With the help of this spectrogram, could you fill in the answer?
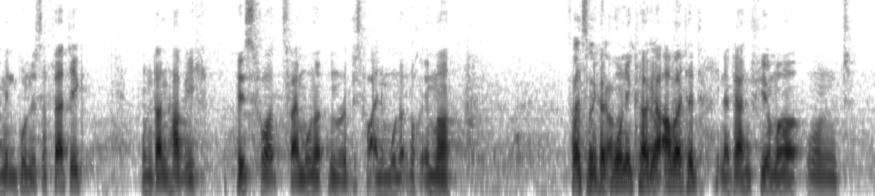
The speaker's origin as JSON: {"language": "German", "country": "Austria", "said": "22 Jahre jung, komme aus Österreich, aus dem letzten Dorf mit 1000 Einwohnern. Deswegen verzeiht mir auch bitte den einen oder anderen Versprecher, denn der Dialekt sitzt komplett tief."}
